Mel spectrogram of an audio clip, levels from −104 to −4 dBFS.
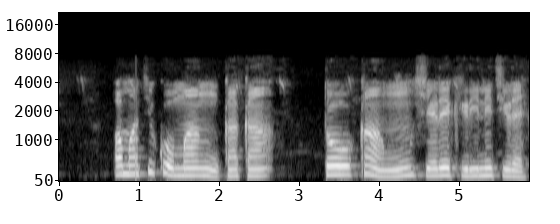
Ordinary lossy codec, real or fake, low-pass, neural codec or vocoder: none; real; none; none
